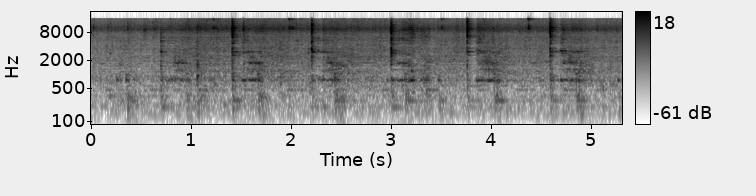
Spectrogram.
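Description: Breaded poha cutlets sizzling as they deep-fry in hot oil in a pan, with sharp pops and clicks about once a second while a metal slotted spoon turns them.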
